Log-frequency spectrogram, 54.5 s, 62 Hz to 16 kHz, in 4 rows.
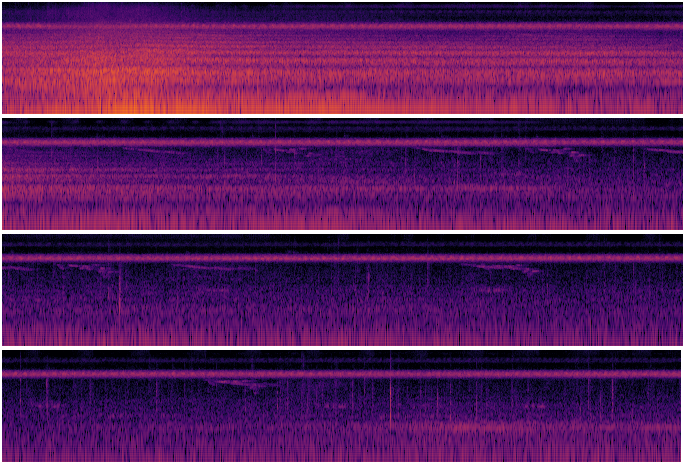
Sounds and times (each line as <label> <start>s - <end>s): Rain sound 0.0s - 26.0s
Insects called 0.0s - 33.2s
Insects called 41.4s - 54.4s
Rain sound 45.7s - 54.4s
